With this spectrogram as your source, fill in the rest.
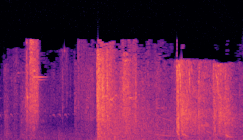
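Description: A pickaxe strikes a wall with a sharp clang.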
